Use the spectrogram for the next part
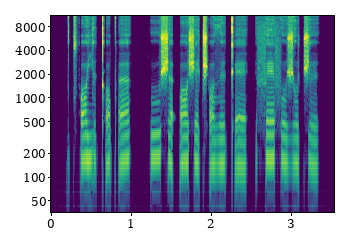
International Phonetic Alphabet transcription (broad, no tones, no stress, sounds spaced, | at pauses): t͡sʼ ɔ j ɘ kʼ ɔ pʼ ɐ | u ʃ ɐ ʔ ɔ ʃ ɛ t͡ʃʼ ɔ ð ɘ kʼ ɛ | f ɛ f o ʒ o t͡ʃ ɘ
